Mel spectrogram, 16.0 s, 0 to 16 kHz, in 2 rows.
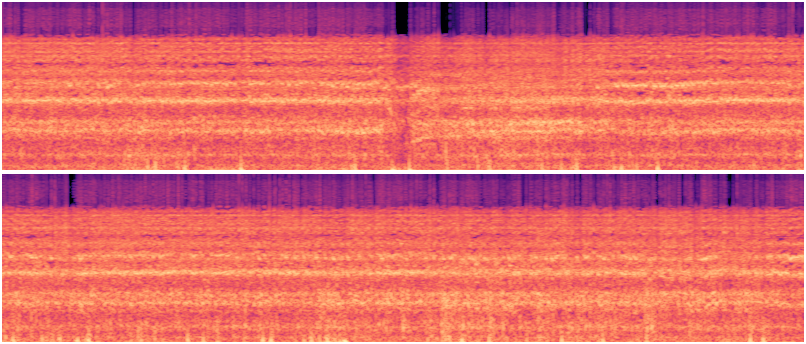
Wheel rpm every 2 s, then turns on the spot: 230, 220, 200, 220, 230, 230, 230, 230.
none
